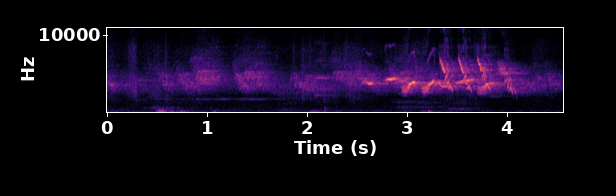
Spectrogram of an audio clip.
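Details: Double-collared seedeater in the tui tui zel zel style: hoarse buzzy high notes at first, building into a loud rapid series of sharp slurred chips, with a few low soft thumps in the background.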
